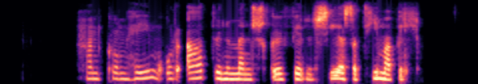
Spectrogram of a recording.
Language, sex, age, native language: Icelandic, female, 20-29, Icelandic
